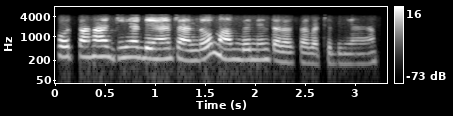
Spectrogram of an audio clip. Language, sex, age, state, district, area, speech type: Sindhi, female, 30-45, Uttar Pradesh, Lucknow, rural, conversation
